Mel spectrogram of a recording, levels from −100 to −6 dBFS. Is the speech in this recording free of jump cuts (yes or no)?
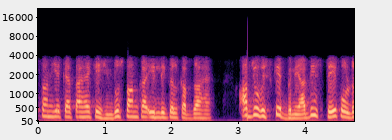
no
